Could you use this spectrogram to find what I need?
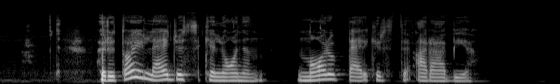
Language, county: Lithuanian, Vilnius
